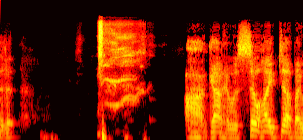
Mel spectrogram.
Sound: laughs

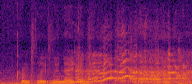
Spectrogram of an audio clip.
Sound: laughter

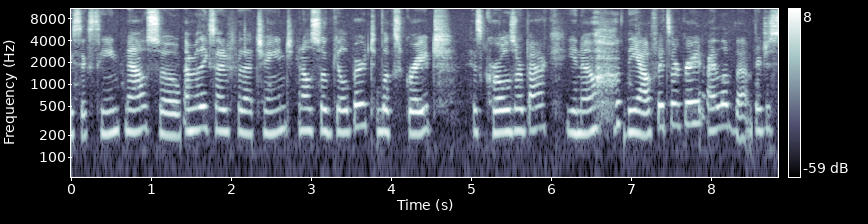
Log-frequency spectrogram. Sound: laughs

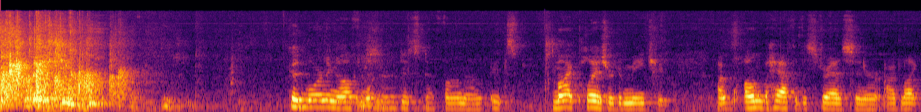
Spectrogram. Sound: applause

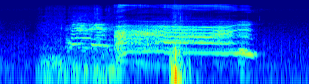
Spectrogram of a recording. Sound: trumpeting; shrieks

